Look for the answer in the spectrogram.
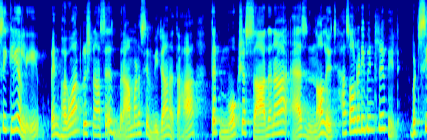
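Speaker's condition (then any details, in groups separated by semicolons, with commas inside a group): No condition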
